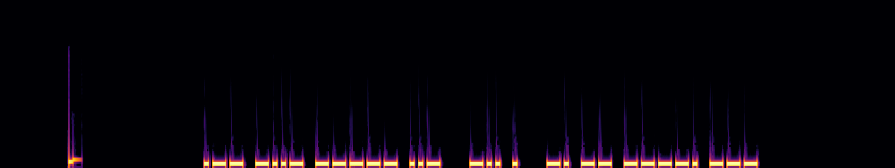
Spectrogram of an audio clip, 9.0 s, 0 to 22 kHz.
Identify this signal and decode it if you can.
Morse code, heard as a keyed tone, about 28 wpm, 700 Hz. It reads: WX0U DE NM9O
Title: USA Callsign DE Callsign - 4 Characters - 28wpm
